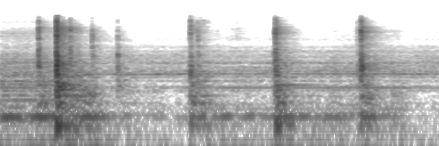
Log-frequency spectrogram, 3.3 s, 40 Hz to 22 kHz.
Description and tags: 10 REVIEW STOP
Recording of a Panasonic NV-J30HQ VCR.
retro, cassette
